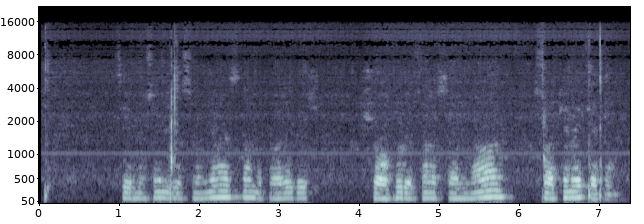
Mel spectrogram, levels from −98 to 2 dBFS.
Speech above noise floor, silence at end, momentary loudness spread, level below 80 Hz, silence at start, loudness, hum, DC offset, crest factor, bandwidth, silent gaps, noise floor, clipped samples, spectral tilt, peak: 27 dB; 0.1 s; 13 LU; -54 dBFS; 0.05 s; -22 LUFS; none; under 0.1%; 20 dB; 16 kHz; none; -49 dBFS; under 0.1%; -6.5 dB/octave; -2 dBFS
